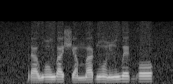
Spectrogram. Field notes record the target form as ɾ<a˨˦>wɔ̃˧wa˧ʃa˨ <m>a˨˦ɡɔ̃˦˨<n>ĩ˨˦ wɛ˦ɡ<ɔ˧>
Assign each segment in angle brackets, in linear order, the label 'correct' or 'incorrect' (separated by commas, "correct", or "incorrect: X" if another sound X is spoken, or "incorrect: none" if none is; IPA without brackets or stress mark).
incorrect: a˨, correct, incorrect: ɾ, incorrect: ɔ˦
